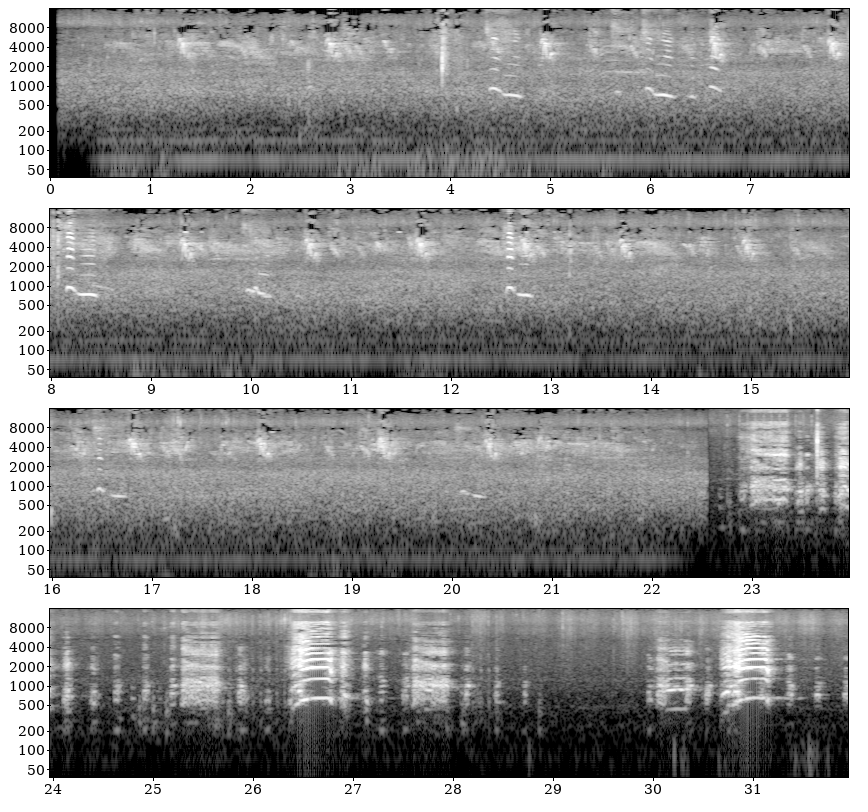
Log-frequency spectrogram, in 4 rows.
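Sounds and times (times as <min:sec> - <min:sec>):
steady low hum: 0:00.3 - 0:22.6
chickens clucking: 0:00.6 - 0:29.1, 0:29.9 - 0:31.9.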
